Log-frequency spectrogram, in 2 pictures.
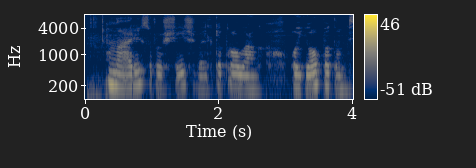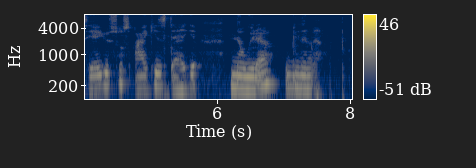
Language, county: Lithuanian, Vilnius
